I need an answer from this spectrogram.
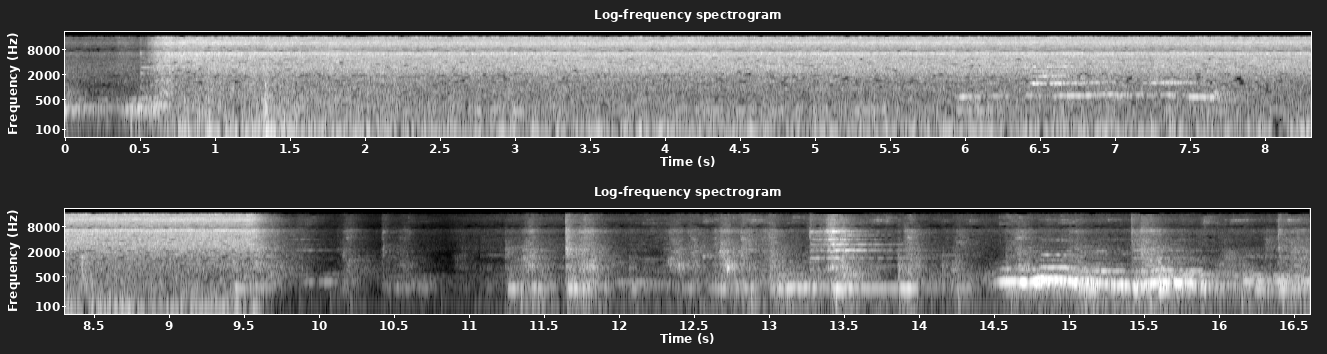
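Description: Masala paste sizzling in oil in the pan: a loud, steady hiss that cuts off suddenly after about nine seconds. It is followed by quieter scraping and knocking as the roasted masala is scooped out of the pan by hand.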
